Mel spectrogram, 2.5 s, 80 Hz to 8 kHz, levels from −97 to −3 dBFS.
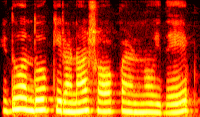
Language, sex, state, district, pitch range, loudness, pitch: Kannada, female, Karnataka, Bidar, 225-255 Hz, -13 LUFS, 235 Hz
